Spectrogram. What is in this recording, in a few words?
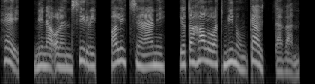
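Finnish, Finland; iOS 26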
